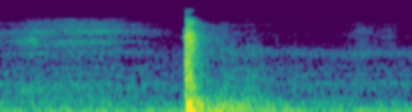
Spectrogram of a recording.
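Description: A single sharp metallic clack about a second in as a Snap-on cordless driver's built-in magnet snaps onto the steel toolbox.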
